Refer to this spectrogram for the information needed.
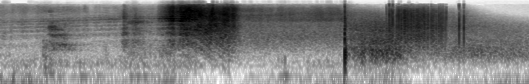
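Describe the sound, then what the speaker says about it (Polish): Low-flying firework rockets with shells whoosh upward with hissing bursts, followed by a sharp bang and crackling, sparkling effects, moderately distant and loud, with no talking. "Nisko lecą, dość głośne, te efekty, no powiem wam, jak na rakiety z pociskami, są fajne."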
